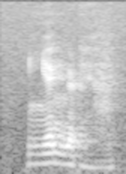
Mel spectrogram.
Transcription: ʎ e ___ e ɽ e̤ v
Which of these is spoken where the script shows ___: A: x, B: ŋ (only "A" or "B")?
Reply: B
